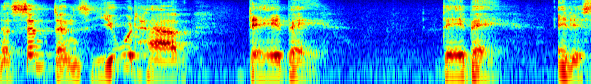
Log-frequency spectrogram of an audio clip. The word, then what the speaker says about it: D: And then we have D, which in Swedish is de.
